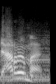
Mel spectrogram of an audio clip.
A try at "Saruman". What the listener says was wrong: Saruman, you idiot! It's pronounced Saruman! The S isn't silent!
